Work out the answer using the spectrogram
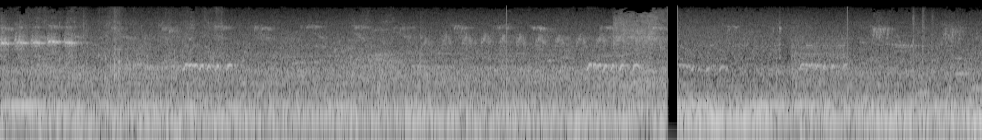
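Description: Small birds chirping in short repeated notes over a steady low hum, which cuts out for an instant about two-thirds of the way through.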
